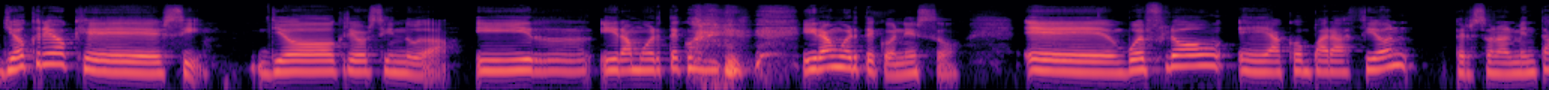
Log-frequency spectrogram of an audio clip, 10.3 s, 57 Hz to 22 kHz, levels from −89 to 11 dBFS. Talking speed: 140 wpm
